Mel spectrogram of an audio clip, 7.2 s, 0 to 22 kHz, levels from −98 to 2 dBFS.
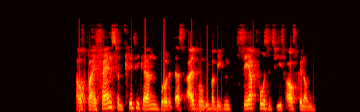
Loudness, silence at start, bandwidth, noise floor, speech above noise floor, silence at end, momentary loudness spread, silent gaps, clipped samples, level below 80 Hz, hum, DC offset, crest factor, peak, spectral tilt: -34 LUFS; 1.5 s; 11 kHz; under -90 dBFS; over 56 dB; 0.95 s; 10 LU; none; under 0.1%; -72 dBFS; none; under 0.1%; 20 dB; -16 dBFS; -5 dB/octave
